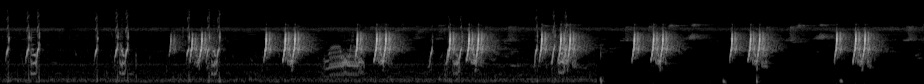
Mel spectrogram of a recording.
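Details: Rain quail call from a night hunting cassette: paired, sharp, buzzy notes repeated at fairly even intervals over a low hum that cuts out halfway through.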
